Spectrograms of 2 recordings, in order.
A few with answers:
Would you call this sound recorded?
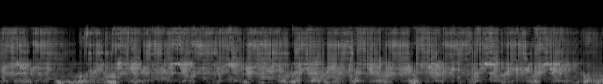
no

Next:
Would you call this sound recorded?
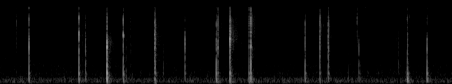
yes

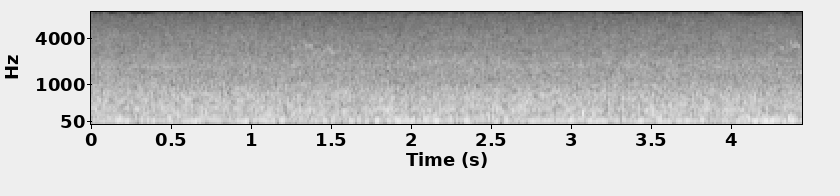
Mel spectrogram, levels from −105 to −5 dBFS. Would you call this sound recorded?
no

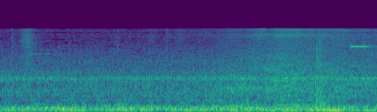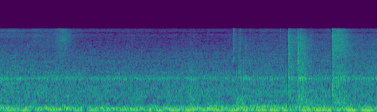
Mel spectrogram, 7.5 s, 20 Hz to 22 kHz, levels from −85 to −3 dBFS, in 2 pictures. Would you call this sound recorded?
yes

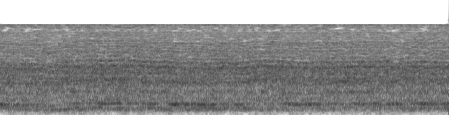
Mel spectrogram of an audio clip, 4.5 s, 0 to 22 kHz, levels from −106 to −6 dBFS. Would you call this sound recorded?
no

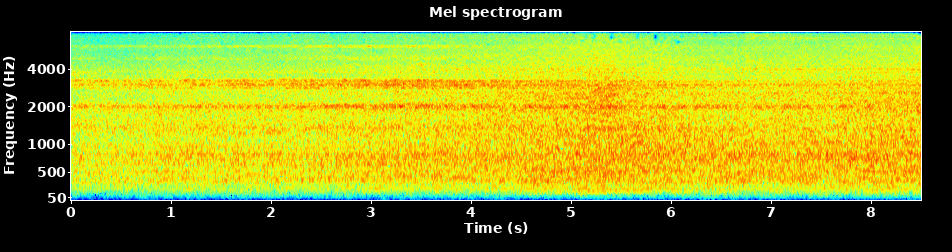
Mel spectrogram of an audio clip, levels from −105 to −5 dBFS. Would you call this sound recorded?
no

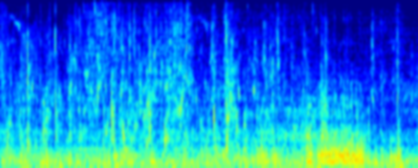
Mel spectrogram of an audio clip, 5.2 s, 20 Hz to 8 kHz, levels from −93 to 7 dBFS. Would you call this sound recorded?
no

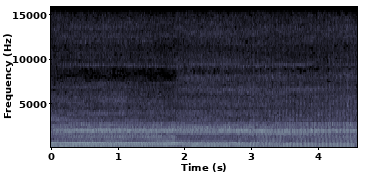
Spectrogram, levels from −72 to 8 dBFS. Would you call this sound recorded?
yes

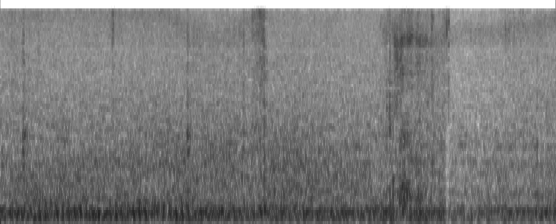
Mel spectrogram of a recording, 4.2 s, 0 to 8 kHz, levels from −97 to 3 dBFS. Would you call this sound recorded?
yes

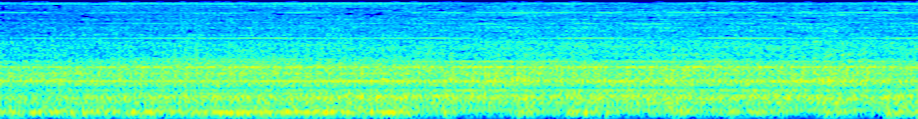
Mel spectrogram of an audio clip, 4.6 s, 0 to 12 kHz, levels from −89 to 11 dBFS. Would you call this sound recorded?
yes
